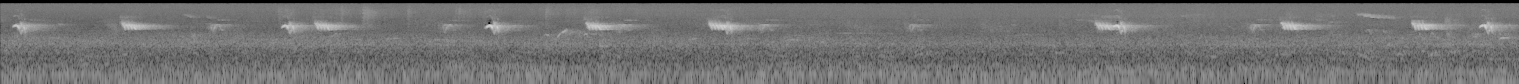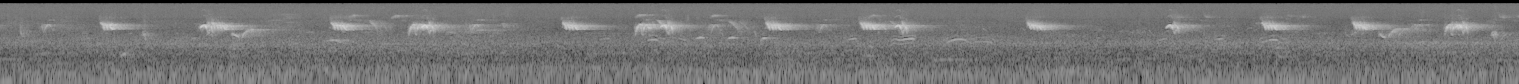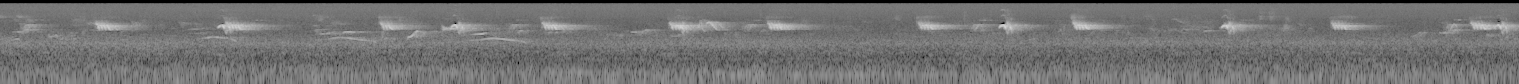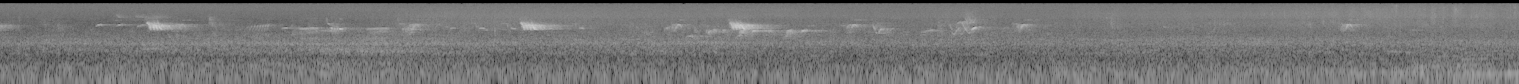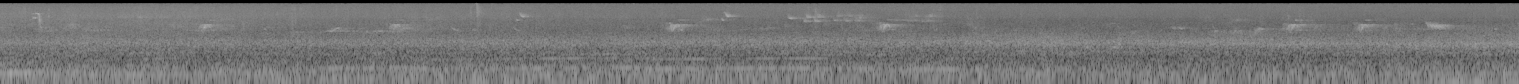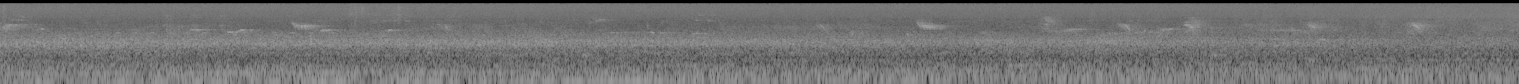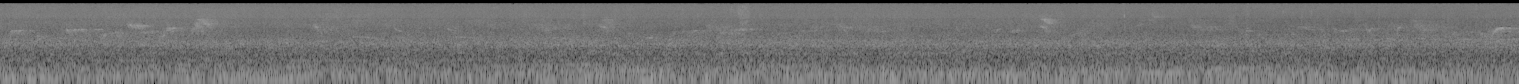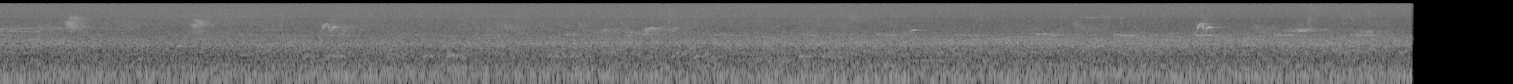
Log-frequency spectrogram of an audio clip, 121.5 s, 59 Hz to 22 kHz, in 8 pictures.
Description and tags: Southdowns estate ambiance
Ambiance from Southdowns estate: Calls of birds, hadada in the distance, peacock leaves rustling in wind, dogs. Recorded with a zoom H6 recorder/ microphone on stereo. Recorded in South Africa Centurion Southdowns estate. This was recorded for my college sound assignment. Many of my sounds involve nature.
